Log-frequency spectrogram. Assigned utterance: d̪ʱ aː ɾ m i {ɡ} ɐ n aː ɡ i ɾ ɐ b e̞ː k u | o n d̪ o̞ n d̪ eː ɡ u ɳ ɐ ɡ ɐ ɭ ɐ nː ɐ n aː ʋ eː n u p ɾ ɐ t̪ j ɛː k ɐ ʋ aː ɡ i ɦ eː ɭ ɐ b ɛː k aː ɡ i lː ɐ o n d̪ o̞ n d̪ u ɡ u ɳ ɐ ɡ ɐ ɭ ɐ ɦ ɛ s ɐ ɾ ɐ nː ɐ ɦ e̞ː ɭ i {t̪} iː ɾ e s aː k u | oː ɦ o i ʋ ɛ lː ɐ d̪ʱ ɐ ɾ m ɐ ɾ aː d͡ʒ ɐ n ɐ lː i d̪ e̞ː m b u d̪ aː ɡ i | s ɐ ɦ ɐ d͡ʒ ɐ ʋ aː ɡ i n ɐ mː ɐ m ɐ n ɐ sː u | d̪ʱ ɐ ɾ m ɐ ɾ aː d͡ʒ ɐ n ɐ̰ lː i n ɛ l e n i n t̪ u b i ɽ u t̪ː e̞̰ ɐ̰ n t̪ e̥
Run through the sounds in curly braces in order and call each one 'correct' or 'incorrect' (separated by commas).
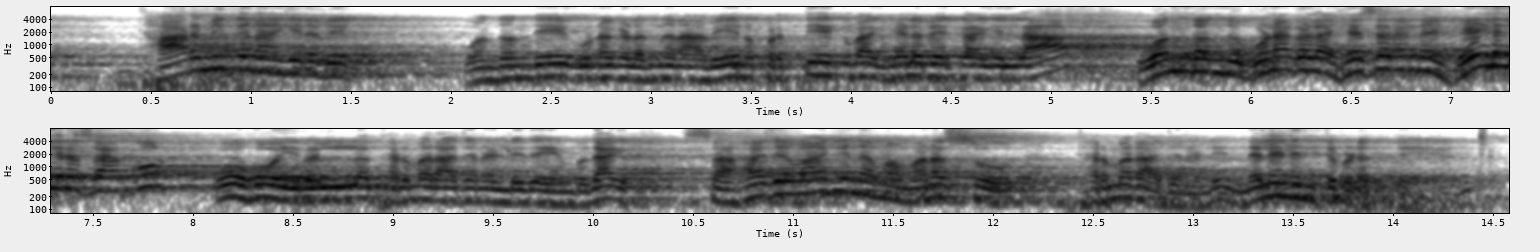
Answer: incorrect, incorrect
